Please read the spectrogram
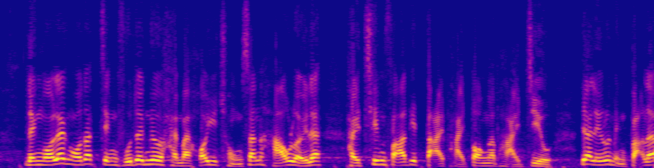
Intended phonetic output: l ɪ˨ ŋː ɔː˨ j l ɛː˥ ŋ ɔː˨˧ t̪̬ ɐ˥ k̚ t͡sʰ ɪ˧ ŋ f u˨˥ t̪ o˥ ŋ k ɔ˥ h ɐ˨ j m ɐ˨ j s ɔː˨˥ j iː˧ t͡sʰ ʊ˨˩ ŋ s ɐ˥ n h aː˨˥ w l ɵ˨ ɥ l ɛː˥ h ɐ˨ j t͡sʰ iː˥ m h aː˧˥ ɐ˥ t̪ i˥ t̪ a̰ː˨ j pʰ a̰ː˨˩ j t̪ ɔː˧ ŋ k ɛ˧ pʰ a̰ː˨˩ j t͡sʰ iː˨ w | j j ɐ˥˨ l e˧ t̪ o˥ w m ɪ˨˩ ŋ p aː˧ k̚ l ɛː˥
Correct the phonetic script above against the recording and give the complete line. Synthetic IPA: l ɪ˨ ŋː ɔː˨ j l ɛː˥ ŋ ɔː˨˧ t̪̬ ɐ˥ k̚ t͡s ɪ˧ ŋ f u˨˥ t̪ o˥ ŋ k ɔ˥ h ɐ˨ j m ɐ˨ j h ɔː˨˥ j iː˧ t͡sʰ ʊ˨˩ ŋ s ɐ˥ n h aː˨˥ w l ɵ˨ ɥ l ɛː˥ h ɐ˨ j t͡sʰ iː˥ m f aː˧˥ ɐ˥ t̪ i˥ t̪ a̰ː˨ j pʰ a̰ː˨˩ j t̪ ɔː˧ ŋ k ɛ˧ pʰ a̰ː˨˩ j t͡s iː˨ w | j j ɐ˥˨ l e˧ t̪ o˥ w m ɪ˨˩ ŋ p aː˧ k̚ l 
